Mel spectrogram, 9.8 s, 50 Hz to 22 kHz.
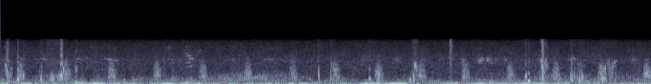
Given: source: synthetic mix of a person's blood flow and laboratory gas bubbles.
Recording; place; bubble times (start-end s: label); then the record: Doppler ultrasound of blood flow; subclavian vein
0.05-0.19 s: bubbles
0.22-0.39 s: bubbles
0.57-1.03 s: bubbles
1.11-1.16 s: bubbles
4.75-4.82 s: bubbles
4.93-5.02 s: bubbles
5.51-5.58 s: bubbles
6.16-6.28 s: bubbles
6.72-6.79 s: bubbles
7.83-7.99 s: bubbles
8.07-8.22 s: bubbles
8.52-8.78 s: bubbles
8.98-9.26 s: bubbles
From the record:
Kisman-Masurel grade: 232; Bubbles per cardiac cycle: several, 3 to 8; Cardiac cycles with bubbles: 50 to 99%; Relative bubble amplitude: moderate (0.250 to 0.450); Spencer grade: 3 (all of the cardiac periods contain showers or single bubble signals, but not dominating or overriding the cardiac motion signals); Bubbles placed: anywhere in the cardiac cycle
